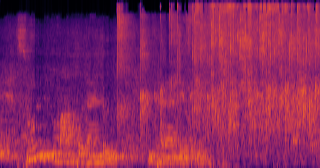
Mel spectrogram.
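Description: A crowd claps warmly at a traditional baby shower, the applause rising and falling in bursts while a voice talks over it nearby.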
